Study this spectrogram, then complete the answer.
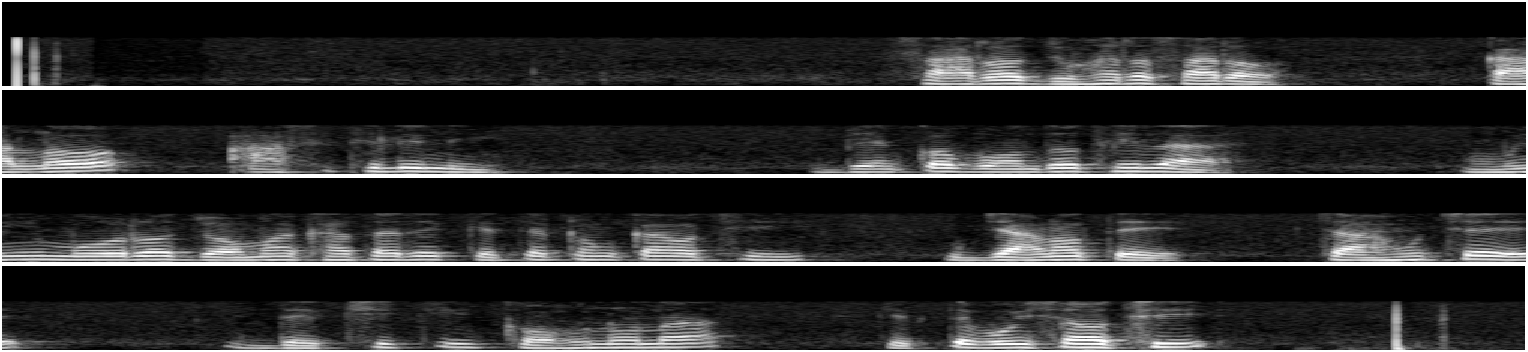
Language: Odia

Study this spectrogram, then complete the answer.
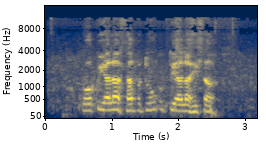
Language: Saraiki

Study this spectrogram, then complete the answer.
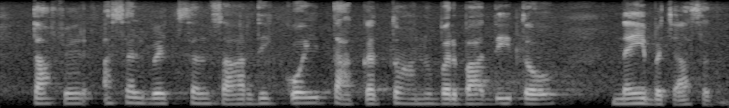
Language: Punjabi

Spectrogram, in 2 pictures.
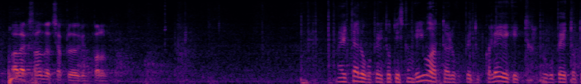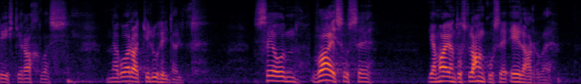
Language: Estonian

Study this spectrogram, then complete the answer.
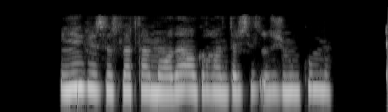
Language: Uzbek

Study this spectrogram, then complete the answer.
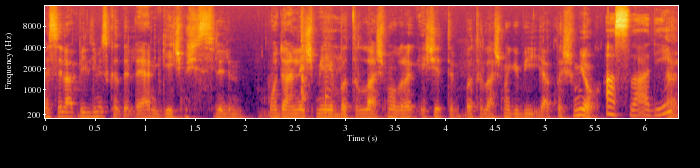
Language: Turkish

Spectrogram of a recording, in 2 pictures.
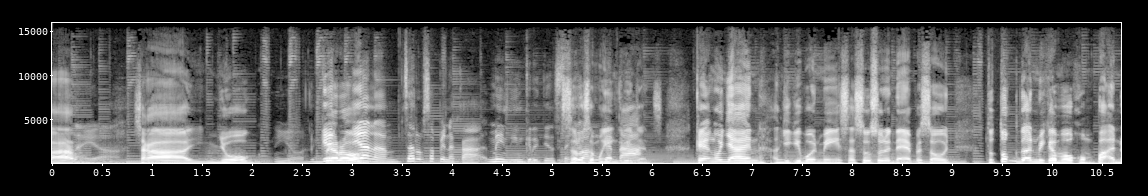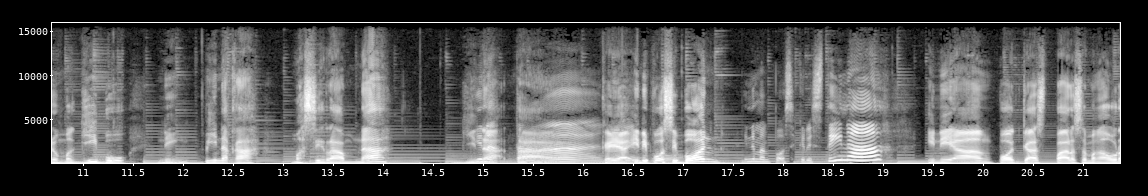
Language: Filipino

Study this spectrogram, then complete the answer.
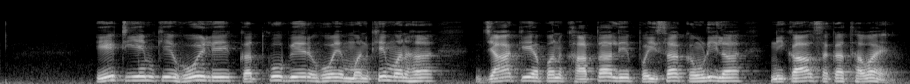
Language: Chhattisgarhi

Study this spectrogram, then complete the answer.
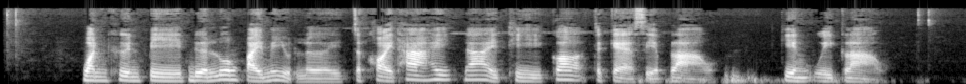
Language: Thai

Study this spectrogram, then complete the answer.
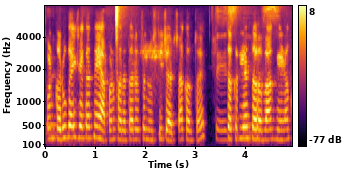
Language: Marathi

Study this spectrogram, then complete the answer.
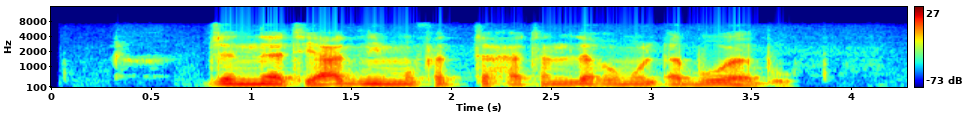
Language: Arabic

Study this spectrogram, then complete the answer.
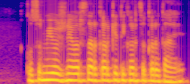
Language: Marathi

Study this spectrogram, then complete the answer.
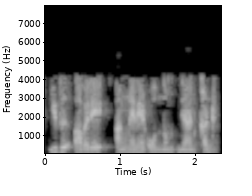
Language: Malayalam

